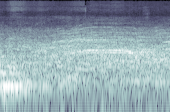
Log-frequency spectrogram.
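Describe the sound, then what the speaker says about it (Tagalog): A lively crowd shouts and cheers together at an event in Cebu, with loud, overlapping voices and children's yells filling the short burst without pause. "Bakit may sumisigaw ng kiss?"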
